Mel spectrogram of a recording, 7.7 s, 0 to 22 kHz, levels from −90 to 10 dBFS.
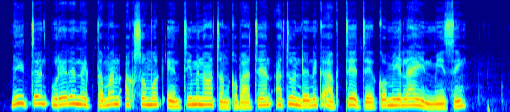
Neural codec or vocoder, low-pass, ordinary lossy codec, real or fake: none; none; none; real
